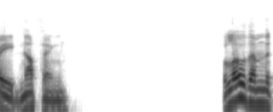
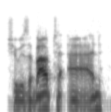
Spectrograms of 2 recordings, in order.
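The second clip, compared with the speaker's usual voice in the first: ordinary delivery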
